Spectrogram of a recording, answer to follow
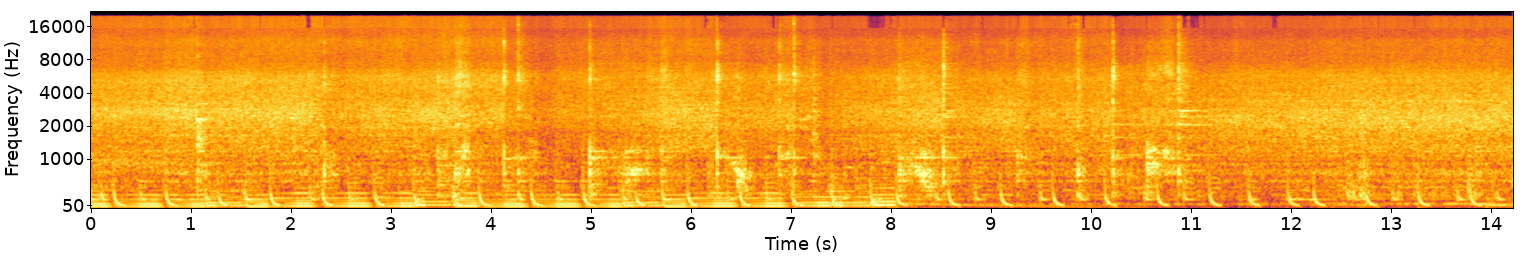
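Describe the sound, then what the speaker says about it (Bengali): Lentil dumplings (dal bori) fry in oil and are stirred through a Bengali ash gourd ghonto, with a steady sizzle under rhythmic scraping strokes from a utensil against the pan. "নেড়ে চেড়ে আমি ডালি বড়ি দিয়ে দিই"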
